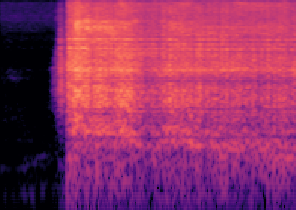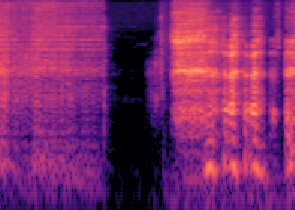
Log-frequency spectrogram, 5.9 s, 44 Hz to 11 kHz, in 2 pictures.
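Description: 3D-printed compressed-air piston engine running on air from a bottle at 30 psi. It makes a weird hissing, buzzing noise for about three seconds, then fizzles out. The maker puts this down to an air inlet too narrow, limiting the air flow.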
